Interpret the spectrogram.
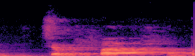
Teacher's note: इस प वाली लाइन को जब आप बोलोगे तो आपके होठ चिपक जाएंगे। प जैसे ही आपने बोलने की तैयारी की, होठ आपके चिपक गए। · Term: ओष्ठे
